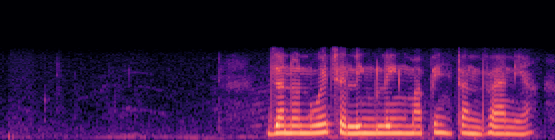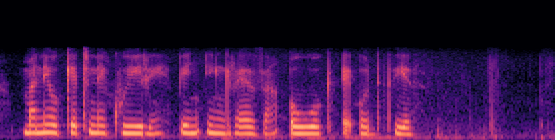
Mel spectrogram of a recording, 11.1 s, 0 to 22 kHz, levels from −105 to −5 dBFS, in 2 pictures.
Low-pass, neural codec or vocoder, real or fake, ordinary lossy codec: 5.4 kHz; none; real; none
